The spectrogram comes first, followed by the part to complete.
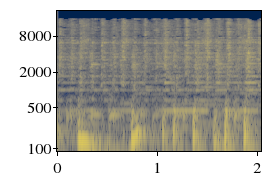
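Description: Instrumental passage of a Gujarati desi bhajan: a dholak beats a quick rhythm of low strokes under held harmonium chords, with small hand cymbals (manjira) clashing in time. No voice sings here.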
